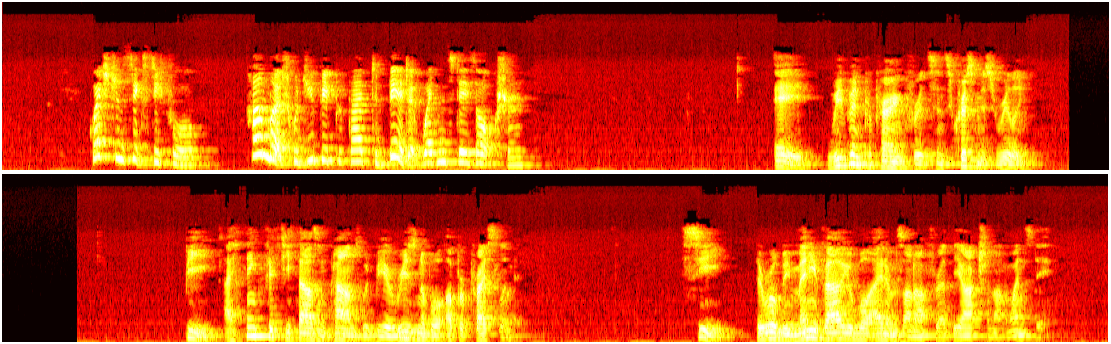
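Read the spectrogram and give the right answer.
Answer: B: I think £50,000 would be a reasonable upper price limit.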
